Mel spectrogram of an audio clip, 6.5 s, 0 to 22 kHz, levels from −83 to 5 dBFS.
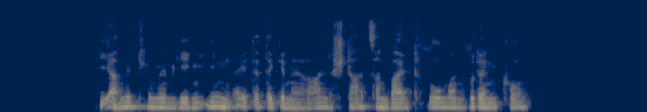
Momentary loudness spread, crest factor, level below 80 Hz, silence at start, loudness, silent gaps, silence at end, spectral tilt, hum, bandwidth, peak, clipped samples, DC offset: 6 LU; 18 dB; -76 dBFS; 1 s; -39 LUFS; none; 1.2 s; -7.5 dB/octave; none; 11 kHz; -20 dBFS; under 0.1%; under 0.1%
